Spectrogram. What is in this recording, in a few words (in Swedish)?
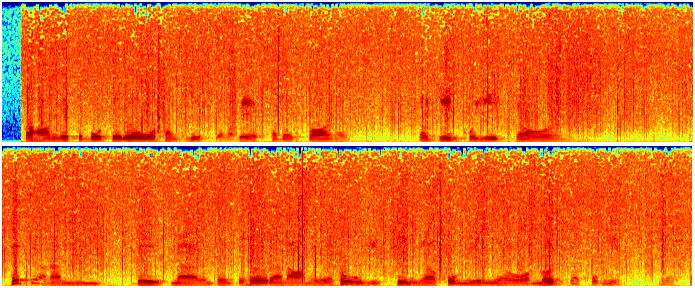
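Tuna Medelpad, dialekter, svenska sagor; Folkminnen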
